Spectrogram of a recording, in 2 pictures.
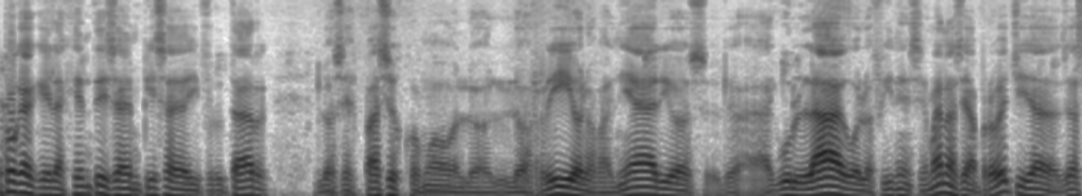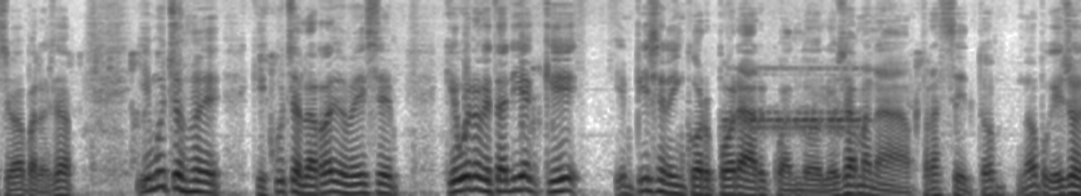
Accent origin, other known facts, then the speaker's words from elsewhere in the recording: Cinco Saltos, Río Negro, Argentina; Vos como yo me crié en Cinco Saltos.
